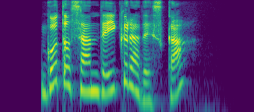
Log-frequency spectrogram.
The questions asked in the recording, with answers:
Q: 5と3でいくらですか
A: 8 8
